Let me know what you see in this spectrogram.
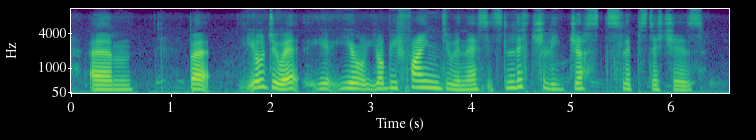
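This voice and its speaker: Speaking at a fairly slow pace, a woman with an English accent has a medium-pitched voice with ordinary pitch variation and big swings in loudness. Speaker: crochet teacher. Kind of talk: tutorial. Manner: casual, hesitant with fillers.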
